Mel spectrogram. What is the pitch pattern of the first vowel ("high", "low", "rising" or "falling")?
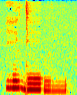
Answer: high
